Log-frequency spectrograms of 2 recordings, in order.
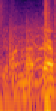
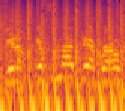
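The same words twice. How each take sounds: First: Said in the usual way. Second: High, loud urgent yell. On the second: Real, not acted. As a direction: shout it at your teammate. Yelling at teammate to move.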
